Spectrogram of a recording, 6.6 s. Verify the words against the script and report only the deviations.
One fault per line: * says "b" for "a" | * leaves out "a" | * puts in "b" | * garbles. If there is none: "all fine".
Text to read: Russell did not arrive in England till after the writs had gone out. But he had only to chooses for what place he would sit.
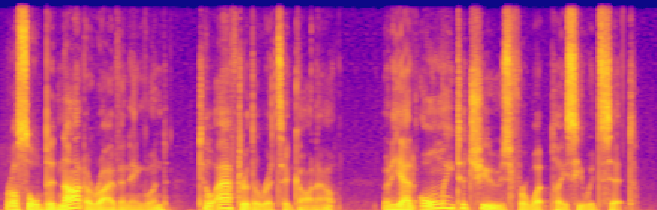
* says "choose" for "chooses"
